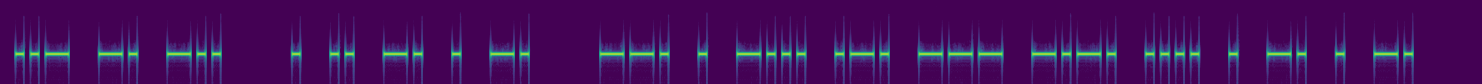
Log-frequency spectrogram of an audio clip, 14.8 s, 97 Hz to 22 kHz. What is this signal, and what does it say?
Morse code, heard as a keyed tone, about 16 wpm, 680 Hz. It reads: UND EINEN GEBROCHENEN
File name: Morsekurs / Witze / Witz 21. September 2021, 70 F80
